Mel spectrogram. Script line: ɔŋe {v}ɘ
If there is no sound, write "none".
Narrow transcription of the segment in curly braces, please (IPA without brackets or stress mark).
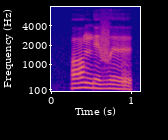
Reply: v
